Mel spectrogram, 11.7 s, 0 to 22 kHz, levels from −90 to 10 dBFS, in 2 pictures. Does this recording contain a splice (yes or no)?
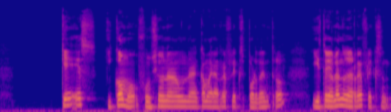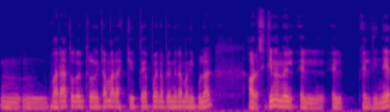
yes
